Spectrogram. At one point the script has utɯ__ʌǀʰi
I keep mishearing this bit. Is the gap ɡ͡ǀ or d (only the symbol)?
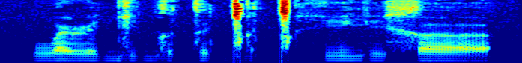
ɡ͡ǀ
